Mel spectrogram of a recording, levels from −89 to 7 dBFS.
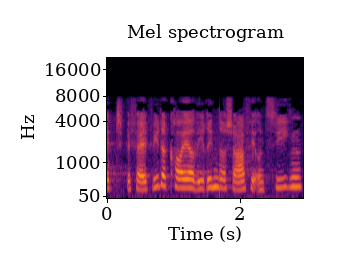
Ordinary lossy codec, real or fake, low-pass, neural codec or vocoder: none; real; none; none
